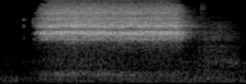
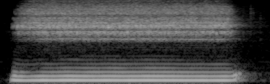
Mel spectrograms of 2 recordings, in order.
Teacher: Sh, voiceless, just add the voice, zh, and you get the zh, as in decision.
